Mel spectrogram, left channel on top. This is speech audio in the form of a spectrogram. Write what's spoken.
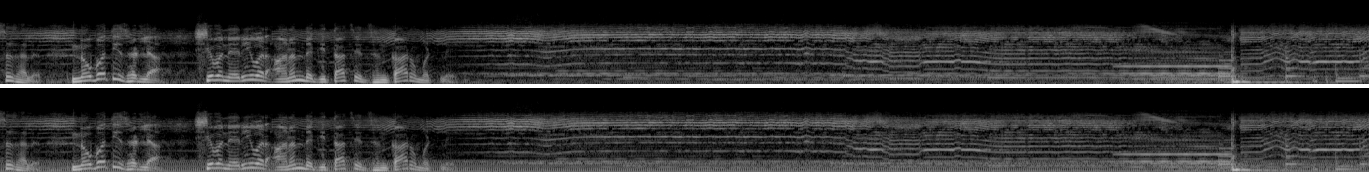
झालं. नौबती झडल्या. शिवनेरीवर आनंद गीताचे झंकार उमटले.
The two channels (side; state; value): right; noise; hum, 11 dB below the sound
